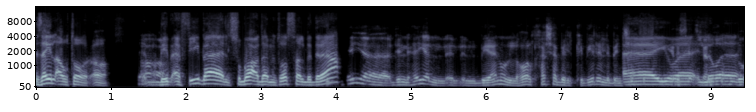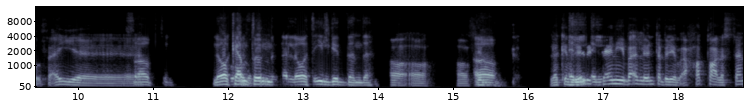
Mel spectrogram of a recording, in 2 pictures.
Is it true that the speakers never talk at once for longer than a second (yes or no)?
no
